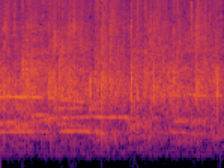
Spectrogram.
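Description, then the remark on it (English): An audience claps steadily for about two seconds, a dense wash of many hands at a sustained, fairly loud level with no voices standing out. “Come on, y'all clap.”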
